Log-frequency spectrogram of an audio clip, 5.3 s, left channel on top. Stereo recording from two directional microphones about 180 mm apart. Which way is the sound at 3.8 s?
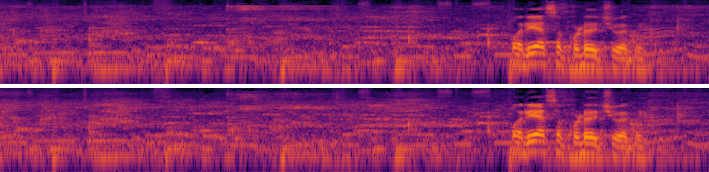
25° left (ahead or behind).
